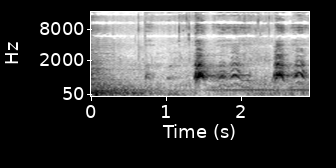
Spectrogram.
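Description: A dog lets out two sharp barks about a second apart, close by, followed by softer whimpering yips.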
